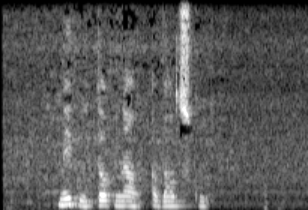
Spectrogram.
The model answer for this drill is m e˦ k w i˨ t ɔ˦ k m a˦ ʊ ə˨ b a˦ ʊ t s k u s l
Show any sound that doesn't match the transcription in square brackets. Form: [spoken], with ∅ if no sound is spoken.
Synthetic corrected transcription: m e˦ k w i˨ t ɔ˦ k [n] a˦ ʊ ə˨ b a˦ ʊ t s k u [∅] l

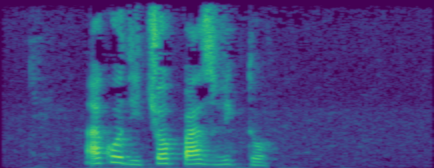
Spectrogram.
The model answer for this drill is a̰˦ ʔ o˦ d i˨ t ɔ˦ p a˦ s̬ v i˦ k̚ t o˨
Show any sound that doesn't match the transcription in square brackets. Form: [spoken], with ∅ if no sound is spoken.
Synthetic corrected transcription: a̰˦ [k] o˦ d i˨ [t͡ʃ] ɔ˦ p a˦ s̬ v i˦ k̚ t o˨

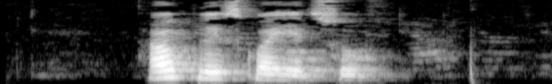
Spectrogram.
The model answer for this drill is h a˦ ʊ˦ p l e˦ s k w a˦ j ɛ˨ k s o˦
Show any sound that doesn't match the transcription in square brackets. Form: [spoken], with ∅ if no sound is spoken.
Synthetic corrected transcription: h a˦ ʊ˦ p l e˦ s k w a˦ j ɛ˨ [t] s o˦

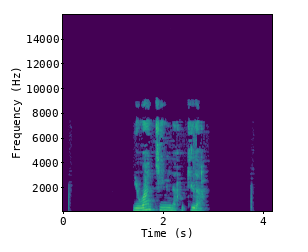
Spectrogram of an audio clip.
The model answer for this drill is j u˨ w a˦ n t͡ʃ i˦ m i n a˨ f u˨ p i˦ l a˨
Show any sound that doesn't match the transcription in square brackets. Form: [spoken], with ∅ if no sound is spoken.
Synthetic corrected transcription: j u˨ w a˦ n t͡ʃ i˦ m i n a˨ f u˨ [k] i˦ l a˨

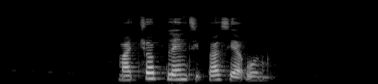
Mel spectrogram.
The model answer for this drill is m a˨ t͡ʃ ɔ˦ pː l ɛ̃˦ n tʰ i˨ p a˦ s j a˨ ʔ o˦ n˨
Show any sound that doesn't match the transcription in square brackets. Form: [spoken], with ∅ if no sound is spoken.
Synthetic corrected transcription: m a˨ t͡ʃ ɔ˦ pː l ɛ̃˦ n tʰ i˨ p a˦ s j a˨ ʔ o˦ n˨

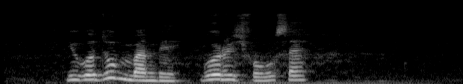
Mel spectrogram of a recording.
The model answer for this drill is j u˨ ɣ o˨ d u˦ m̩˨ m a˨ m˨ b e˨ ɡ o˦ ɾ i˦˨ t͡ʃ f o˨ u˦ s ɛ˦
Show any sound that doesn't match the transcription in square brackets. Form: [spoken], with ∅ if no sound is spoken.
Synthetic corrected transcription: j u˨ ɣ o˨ d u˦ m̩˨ [b] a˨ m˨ b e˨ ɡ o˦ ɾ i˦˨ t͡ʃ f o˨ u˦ s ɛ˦

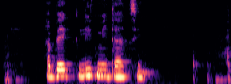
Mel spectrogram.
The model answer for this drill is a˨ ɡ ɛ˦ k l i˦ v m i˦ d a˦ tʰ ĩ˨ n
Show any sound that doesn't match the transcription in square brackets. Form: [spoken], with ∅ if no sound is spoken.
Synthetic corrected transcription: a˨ [b] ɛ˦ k l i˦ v m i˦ d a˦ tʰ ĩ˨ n

